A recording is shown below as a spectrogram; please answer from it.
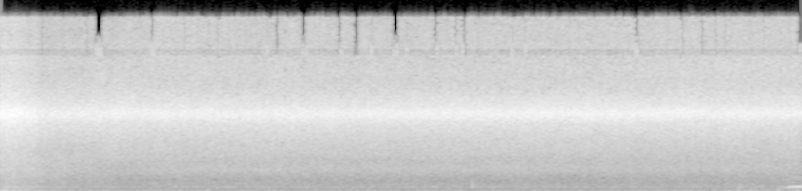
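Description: Kaveri river water rushing over the Hogenakkal waterfalls, a steady, loud, broadband roar of falling water that continues without a break from start to finish.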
